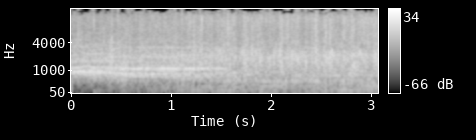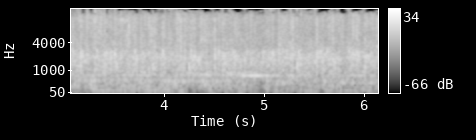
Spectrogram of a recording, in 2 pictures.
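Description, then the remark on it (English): A crowd at a live comedy show applauds and cheers loudly and steadily as comedian Jenny Slate is introduced, dense clapping filling the whole stretch with scattered whoops and shouts rising above it. “Ladies and gentlemen, put your paws together for the fantastic Jenny Slate, everybody.”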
